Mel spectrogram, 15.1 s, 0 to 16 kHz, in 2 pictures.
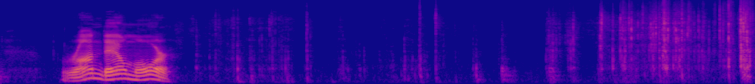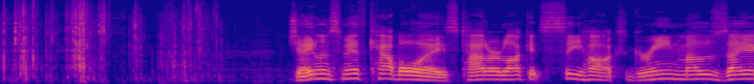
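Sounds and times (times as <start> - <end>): wrapper crinkling and tearing: 5.4 - 9.9.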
